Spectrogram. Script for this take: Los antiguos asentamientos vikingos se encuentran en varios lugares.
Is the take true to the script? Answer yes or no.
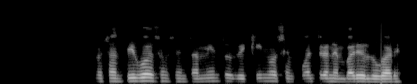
yes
